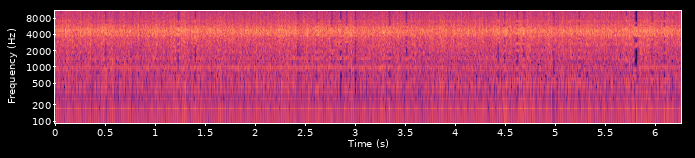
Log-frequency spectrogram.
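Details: Sears SS16 garden tractor with an Onan twin-cylinder engine revived after sitting several years, running off an auxiliary gas tank: steady, even drone at one speed with no misses or knocks, bright hiss over the low beat.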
